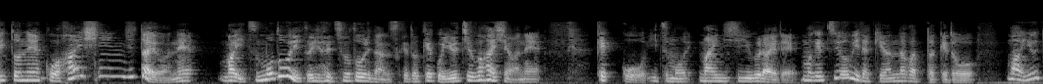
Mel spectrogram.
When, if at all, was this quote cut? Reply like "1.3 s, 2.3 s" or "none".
none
